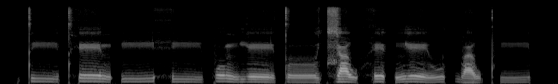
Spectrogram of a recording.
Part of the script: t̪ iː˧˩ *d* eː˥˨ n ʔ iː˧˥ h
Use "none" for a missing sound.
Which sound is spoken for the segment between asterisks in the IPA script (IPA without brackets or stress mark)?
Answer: t̪ʰ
